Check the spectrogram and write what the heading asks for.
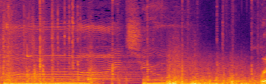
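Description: Film score with held tones that fall away about halfway through, followed by a sudden deep low rumble under the music.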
